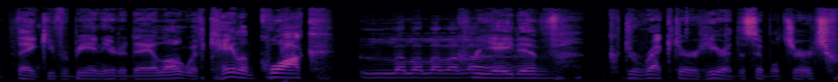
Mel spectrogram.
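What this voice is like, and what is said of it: Scratchy voice from a cold. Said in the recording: “a little under the weather. My voice sounds a little different. Been a little scratchy getting over a cold”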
